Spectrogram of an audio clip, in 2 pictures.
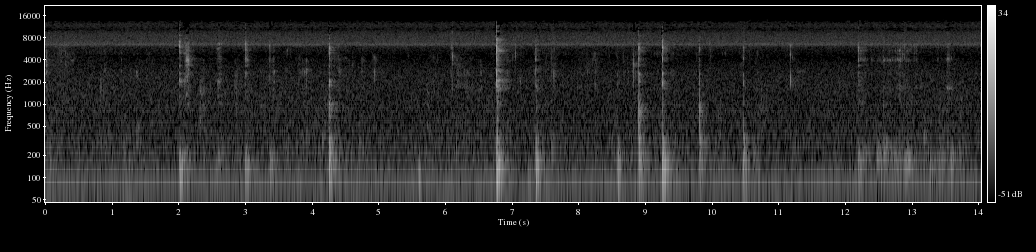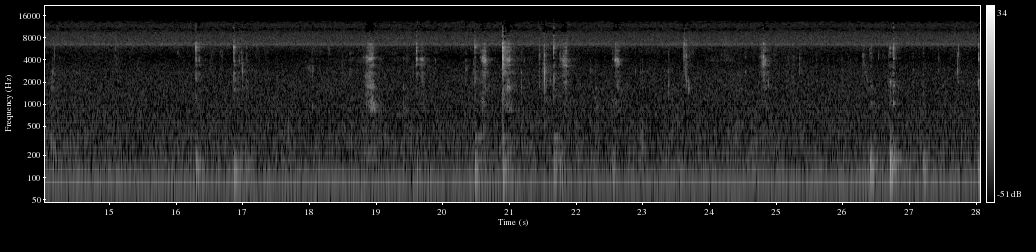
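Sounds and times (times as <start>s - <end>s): chewing: 18.0s - 25.7s.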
